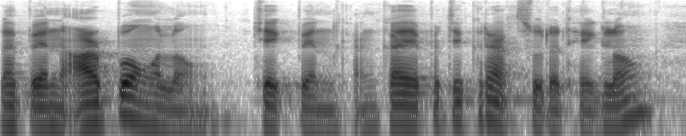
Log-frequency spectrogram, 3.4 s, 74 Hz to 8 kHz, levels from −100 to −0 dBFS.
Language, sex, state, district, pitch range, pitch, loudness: Karbi, male, Assam, Karbi Anglong, 100-120 Hz, 110 Hz, -22 LUFS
